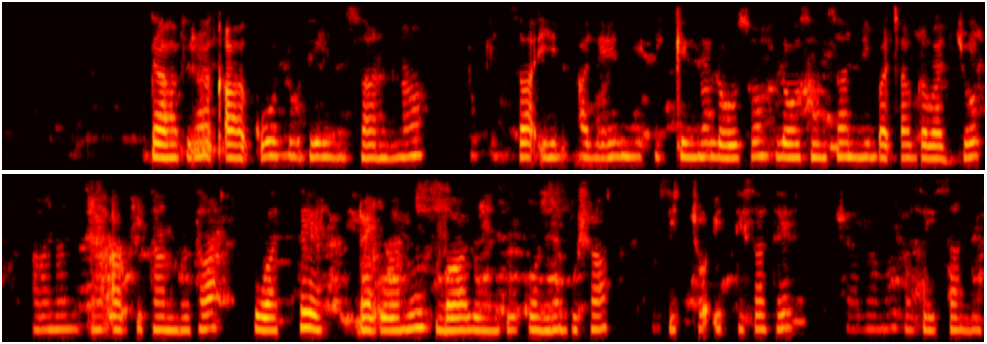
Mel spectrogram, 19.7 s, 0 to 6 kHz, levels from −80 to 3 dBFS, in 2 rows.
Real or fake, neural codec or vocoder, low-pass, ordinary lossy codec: fake; vocoder, 22.05 kHz, 80 mel bands, HiFi-GAN; 5.4 kHz; AAC, 48 kbps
